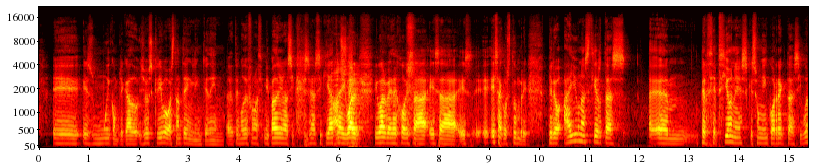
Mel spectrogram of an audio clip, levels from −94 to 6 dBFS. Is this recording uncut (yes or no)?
no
